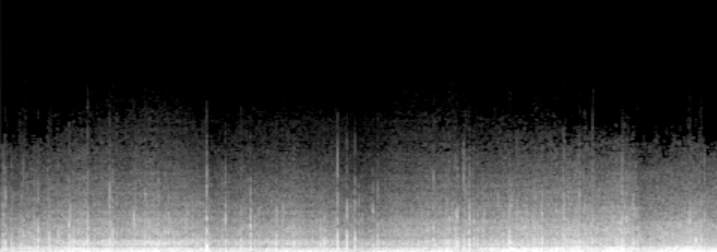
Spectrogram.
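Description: Waves crash and roar against rocks.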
